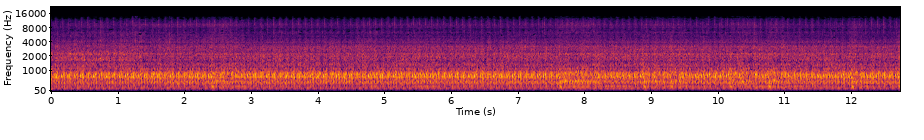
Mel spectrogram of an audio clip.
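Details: Yamaha R6 sport bike at idle: loud, rattly, choppy firing rhythm that never settles into a smooth beat; rough idle, cause unknown.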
